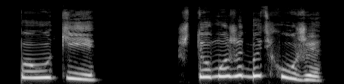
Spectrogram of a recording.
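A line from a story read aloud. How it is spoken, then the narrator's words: Moaning. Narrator (Russian): простонала Элла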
